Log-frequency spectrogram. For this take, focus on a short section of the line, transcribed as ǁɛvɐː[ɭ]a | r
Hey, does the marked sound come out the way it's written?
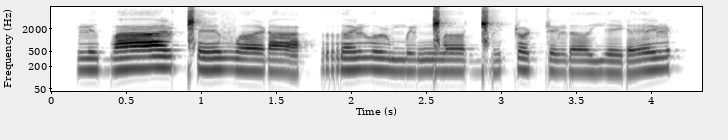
no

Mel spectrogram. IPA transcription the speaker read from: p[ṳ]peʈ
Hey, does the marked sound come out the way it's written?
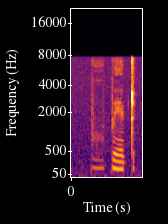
yes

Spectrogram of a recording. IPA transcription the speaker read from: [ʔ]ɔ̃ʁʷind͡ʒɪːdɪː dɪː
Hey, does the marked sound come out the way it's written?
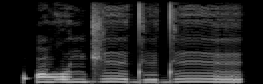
yes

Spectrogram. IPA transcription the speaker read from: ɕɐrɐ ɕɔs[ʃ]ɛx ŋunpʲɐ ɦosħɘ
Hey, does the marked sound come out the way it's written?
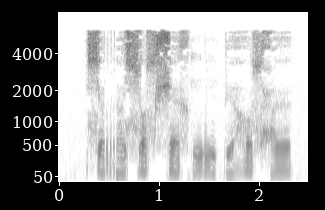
yes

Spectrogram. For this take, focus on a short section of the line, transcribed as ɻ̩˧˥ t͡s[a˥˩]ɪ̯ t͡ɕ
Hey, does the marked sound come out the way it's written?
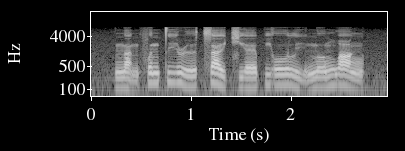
yes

